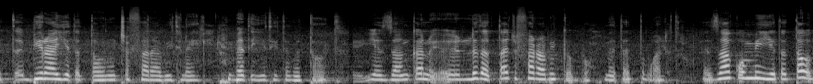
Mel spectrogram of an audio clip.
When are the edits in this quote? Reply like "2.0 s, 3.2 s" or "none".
none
